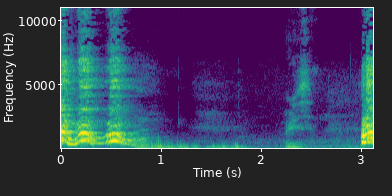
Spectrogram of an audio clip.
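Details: Turbo, a pet dog, freaking out when his toy drowned: two loud, whiny, harmonic yelps in quick succession at the start, a fading low rumble, then another sharp yelp cutting in at the very end.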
